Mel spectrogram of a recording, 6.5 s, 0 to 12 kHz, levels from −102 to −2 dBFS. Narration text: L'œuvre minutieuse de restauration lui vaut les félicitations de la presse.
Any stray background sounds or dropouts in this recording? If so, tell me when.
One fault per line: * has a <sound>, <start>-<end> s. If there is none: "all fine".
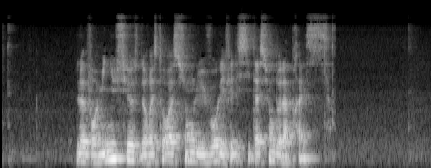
all fine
